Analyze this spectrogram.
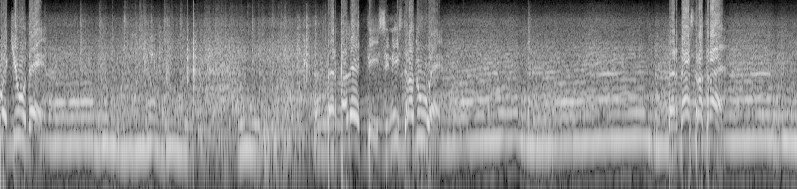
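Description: A rally car engine blips sharply up and down as gears drop before bends.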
